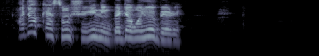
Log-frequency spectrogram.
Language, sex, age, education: Yoruba, female, 30-45, tertiary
